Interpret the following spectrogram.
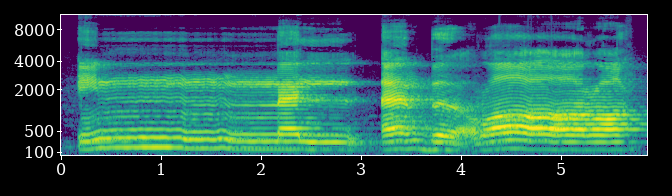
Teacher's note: نون پر غنہ کریں گے نون مشدد ہونے کی وجہ سے۔ اس کے بعد نون کو ہم نے لام سے ملا دینا ہے۔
